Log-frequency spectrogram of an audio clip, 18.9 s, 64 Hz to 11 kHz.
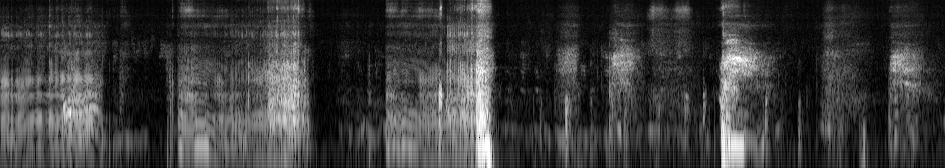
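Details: Loud, irregular snoring after drinking too many beers until passed out: long rumbling, oddly tonal, groaning, animal-like breaths about 12 a minute with quiet pauses between them.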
